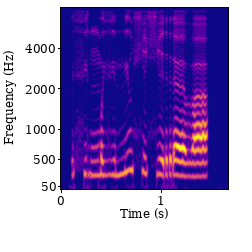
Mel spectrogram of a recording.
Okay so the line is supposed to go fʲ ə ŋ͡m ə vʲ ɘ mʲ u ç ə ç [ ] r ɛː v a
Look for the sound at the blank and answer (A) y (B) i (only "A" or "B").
B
